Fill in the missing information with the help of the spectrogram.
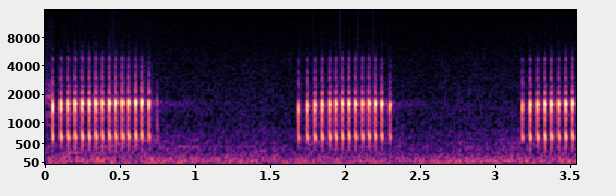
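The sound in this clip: A frog croaks from the reeds in three separate bursts of fast, pulsing rattling calls, each lasting well under a second, with quiet gaps between them and no other sound.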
